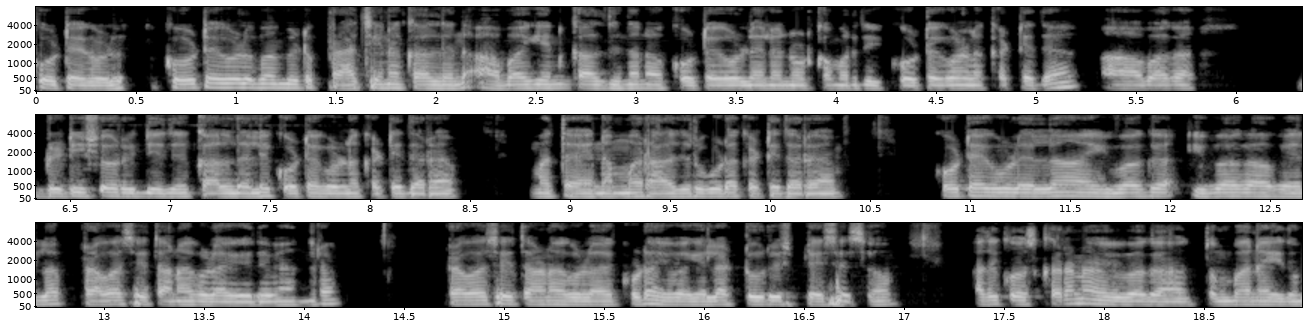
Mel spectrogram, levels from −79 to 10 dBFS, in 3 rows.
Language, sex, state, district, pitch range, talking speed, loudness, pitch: Kannada, male, Karnataka, Bellary, 115-130 Hz, 140 wpm, -13 LUFS, 120 Hz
